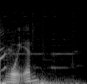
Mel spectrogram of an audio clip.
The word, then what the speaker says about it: Nguyen: Yeah, but it's Nguyen. If you ever wanted to know how to pronounce it properly.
